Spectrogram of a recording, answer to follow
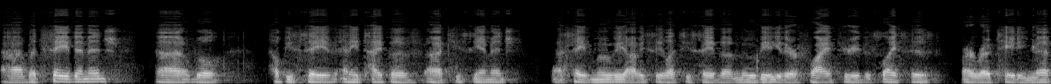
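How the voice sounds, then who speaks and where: The voice is dark and mellow, somewhat breathy, with flat, monotone intonation at a moderate pace. The recording is very clean, with a silent background. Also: man. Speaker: software developer presenter. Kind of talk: live software demo tutorial. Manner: halting, many fillers.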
